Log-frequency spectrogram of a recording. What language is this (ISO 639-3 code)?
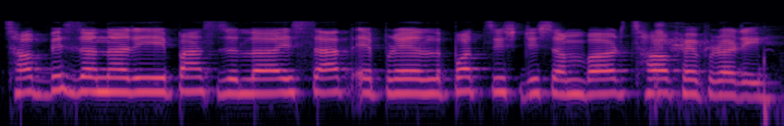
nep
